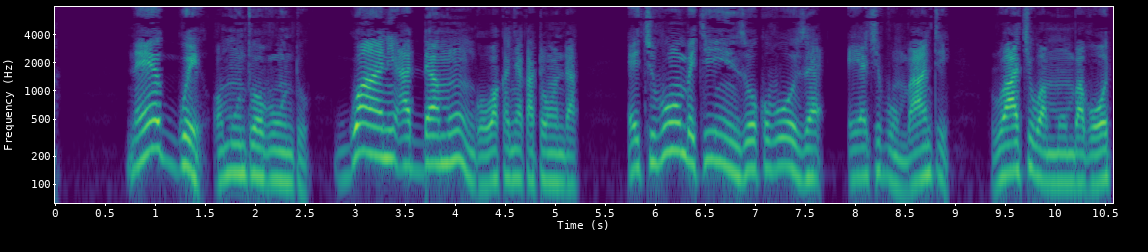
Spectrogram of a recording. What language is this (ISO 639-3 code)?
lug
